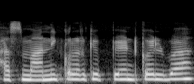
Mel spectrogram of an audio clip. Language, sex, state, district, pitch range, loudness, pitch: Bhojpuri, female, Bihar, Muzaffarpur, 220-240 Hz, -11 LUFS, 235 Hz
